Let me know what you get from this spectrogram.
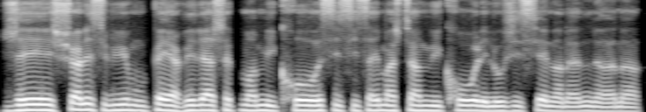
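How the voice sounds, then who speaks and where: A man's voice: medium pitch, level tone, fast, dark tone, no echo, clean studio sound. A man in his twenties with a French accent, a guest artist talking casually in an interview and repeating phrases for emphasis.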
